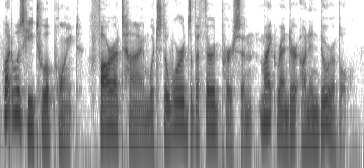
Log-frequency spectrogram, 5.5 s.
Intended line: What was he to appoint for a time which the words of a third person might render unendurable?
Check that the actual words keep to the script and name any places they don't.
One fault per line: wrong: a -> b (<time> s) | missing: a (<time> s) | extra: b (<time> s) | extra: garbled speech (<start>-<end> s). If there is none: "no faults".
wrong: for -> far (1.3 s)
